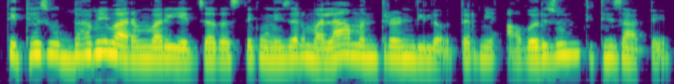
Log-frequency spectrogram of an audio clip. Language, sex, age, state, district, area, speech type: Marathi, female, 18-30, Maharashtra, Sindhudurg, rural, spontaneous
